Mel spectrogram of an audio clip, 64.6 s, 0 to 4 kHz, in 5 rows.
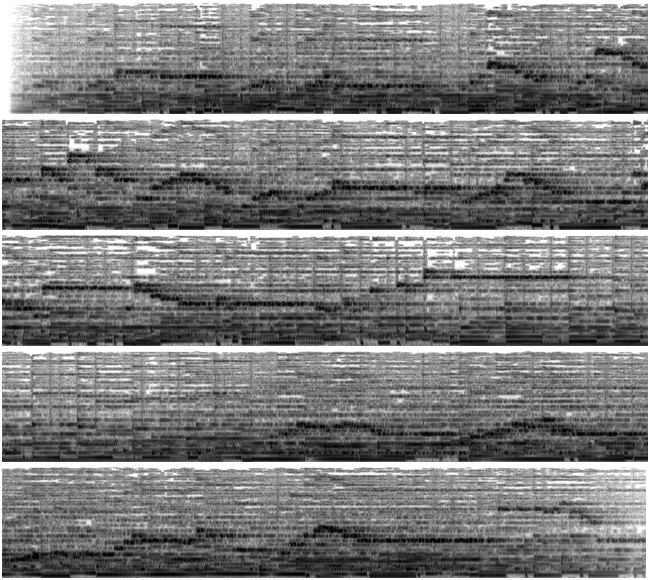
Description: keyboards, vocals
4 strings bass, 6 strings bass, fretless bass
tenor + soprano sax, quena, flute,
drums, percussions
